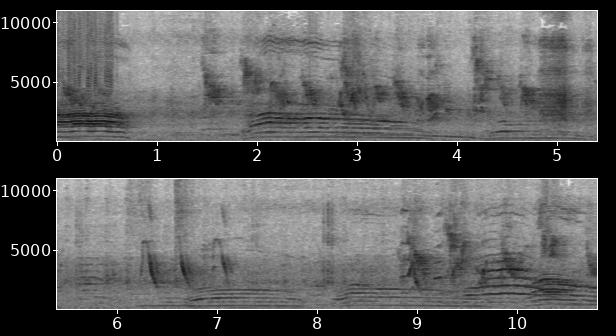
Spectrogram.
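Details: Domestic cats giving a string of arched, nasal meows, each rising and dropping in pitch, some short and some stretched, with two voices sometimes answering each other.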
